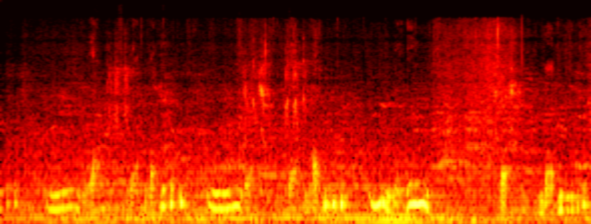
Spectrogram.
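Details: A pet male domestic pigeon, just paired with a new female, gives deep, throaty, rolling coos, repeated in quick bursts every second or so, over a low background rumble.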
